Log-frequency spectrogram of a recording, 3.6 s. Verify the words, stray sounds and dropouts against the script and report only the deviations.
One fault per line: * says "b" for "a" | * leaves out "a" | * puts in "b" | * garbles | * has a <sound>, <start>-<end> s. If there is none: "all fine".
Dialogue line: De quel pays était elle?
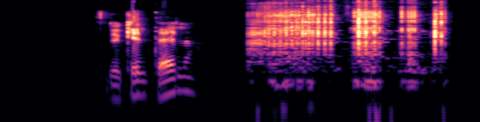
* leaves out "pays était"
* has a squeak, 1.8-3.4 s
